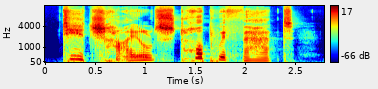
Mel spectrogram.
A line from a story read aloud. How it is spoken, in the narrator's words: Ma pleaded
